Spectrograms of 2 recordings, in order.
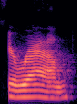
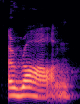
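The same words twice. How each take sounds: First: American accent, with a narrower, less rounded vowel. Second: British accent, with a wider, more rounded vowel. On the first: "Or Americans more Iran" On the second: "British Iran, a wider sound... a bit more rounded in the mouth"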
